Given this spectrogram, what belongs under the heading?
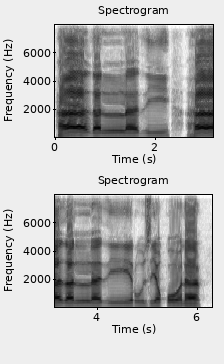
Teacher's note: hati-hati dalam melafalkan zal, jangan dibaca hazal lazi, diganti dengan huruf zai, nanti merubah makna. agar menyempurnakan daripada makhraj huruf zal, agar kita letakkan ujung lidah kita di kisar di atas sehingga terbunyi dengan za yang sempurna makhraj dan sifatnya.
